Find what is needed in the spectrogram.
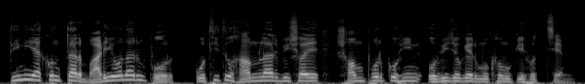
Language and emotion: Bengali, neutral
